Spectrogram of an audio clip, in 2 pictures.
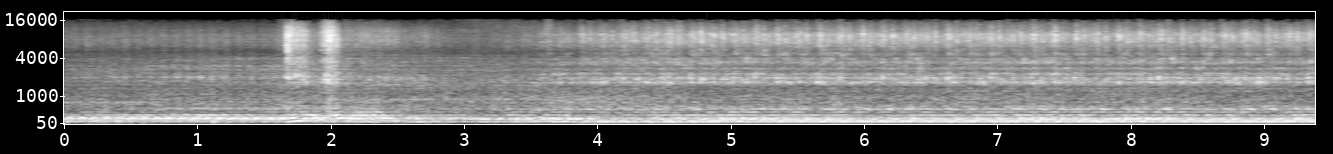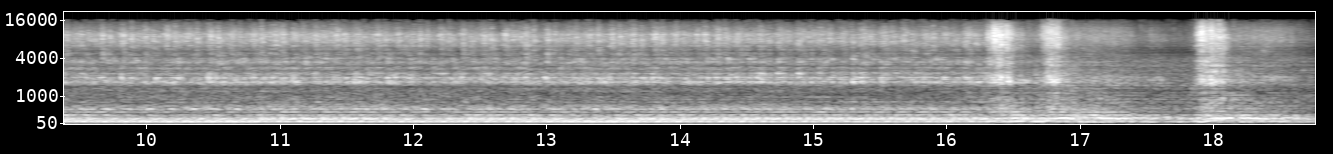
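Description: A 1966 Chevrolet Chevelle SS 396 V8 with a 4-speed idles through dual exhausts exiting in the stock location, a loud, steady, lumpy rumble heard from behind the car with brief blips near the start and end.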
